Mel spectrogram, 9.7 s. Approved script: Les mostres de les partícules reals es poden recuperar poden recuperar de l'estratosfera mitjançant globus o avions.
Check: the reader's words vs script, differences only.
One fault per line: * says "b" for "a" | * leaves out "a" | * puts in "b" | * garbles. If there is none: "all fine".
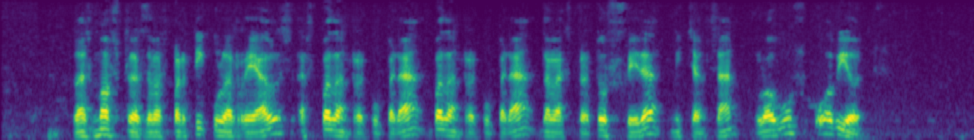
all fine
